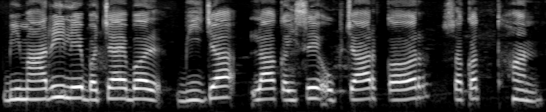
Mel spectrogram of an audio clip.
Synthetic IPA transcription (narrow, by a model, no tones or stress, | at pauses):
biːmaːɾilebət͡ʃaːebəɾbiːd͡ʒalakəɪseʊpt͡ʃaːɾkəɾsəkət̪̚hən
